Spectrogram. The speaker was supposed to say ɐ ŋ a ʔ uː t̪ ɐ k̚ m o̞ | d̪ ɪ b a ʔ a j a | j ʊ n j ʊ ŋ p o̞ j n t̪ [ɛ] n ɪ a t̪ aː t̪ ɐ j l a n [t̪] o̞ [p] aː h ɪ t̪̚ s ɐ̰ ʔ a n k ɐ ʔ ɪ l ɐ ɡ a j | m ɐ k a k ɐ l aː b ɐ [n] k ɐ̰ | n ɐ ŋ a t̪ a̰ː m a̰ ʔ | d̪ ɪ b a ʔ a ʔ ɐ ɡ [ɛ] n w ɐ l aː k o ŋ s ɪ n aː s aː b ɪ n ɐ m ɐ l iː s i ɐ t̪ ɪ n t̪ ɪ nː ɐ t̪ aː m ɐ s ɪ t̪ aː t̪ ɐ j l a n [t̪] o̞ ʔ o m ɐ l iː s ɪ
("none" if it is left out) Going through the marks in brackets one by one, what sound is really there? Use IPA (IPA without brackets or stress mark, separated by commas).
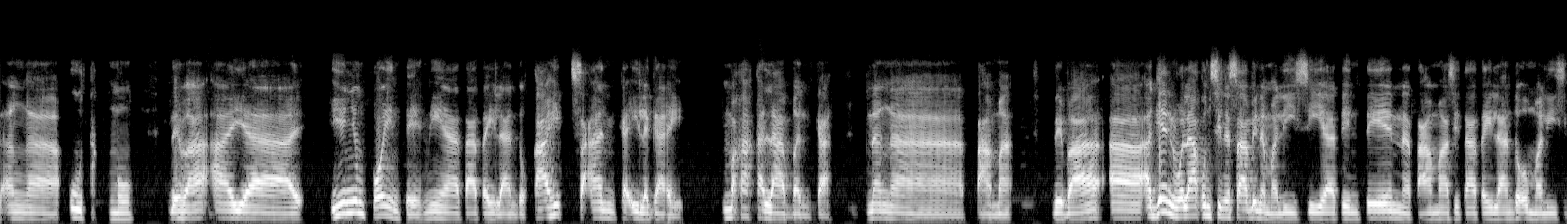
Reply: ɛ, d̪, k, n, ɛ, d̪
